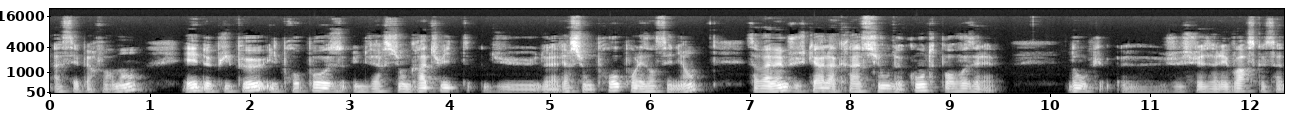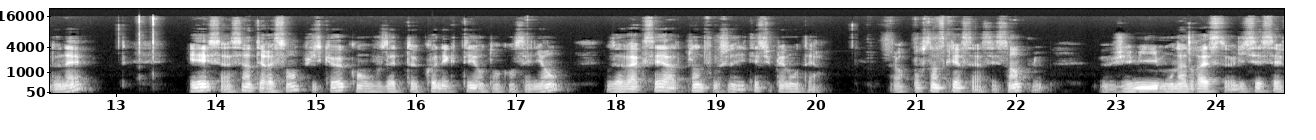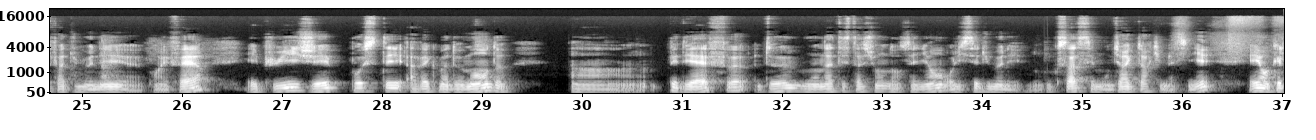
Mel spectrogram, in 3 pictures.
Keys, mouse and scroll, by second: 13.4 click.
